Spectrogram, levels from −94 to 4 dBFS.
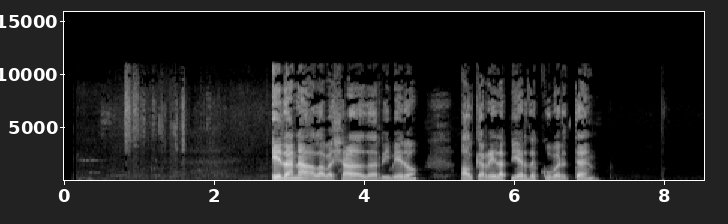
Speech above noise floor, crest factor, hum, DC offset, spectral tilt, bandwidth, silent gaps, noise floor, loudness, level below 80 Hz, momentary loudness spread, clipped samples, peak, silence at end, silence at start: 61 dB; 26 dB; none; under 0.1%; -3.5 dB/octave; 11.5 kHz; none; -83 dBFS; -22 LUFS; -74 dBFS; 24 LU; under 0.1%; 0 dBFS; 1.45 s; 0.8 s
